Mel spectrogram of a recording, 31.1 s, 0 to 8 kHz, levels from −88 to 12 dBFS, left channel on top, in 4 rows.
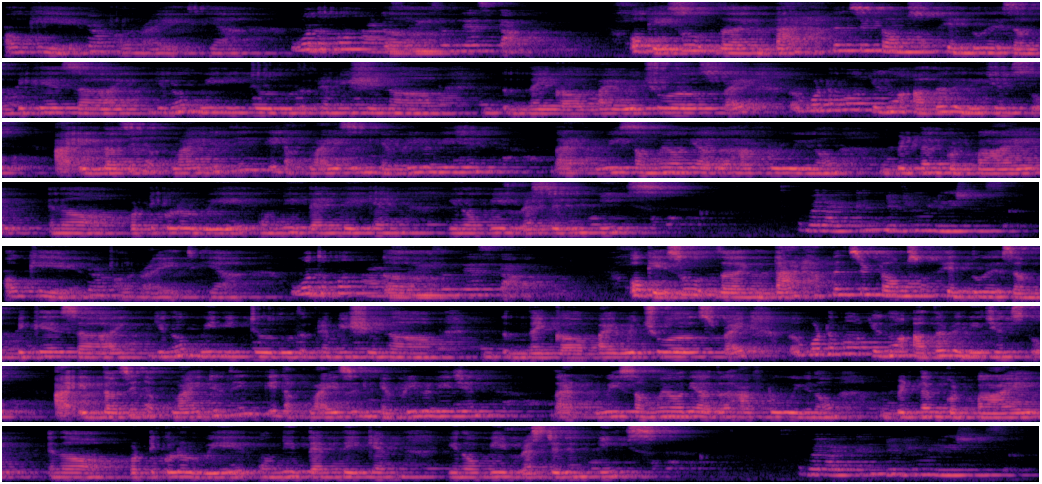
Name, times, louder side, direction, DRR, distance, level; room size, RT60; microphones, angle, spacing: voice 1, 0.0-1.8 2.2-3.3 4.7-15.6 16.0-19.2 19.7-23.4 23.7-28.3, right 1 dB, 65° right, -2 dB, 5.2 m, -32 dB
voice 2, 2.2-3.9 4.6-4.7 7.8-7.9 9.7-9.8 10.4-10.5 16.0-16.1 19.0-19.1 19.5-19.6 20.8-20.9 22.2-22.3 26.2-26.3 27.8-27.9 29.3-31.0, equal, 25° left, 4 dB, 7.3 m, -38 dB
27.5 x 20.5 x 7.5 m, 1.0 s
head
